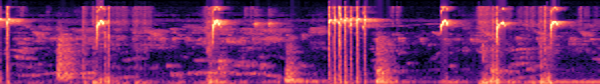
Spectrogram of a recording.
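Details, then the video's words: Flowerpecker giving sharp, very high, thin notes at irregular intervals, sometimes two in quick succession, between bursts of rapid high clicking; low hum and faint rustling behind. "SUARA BURUNG PENTIS RAJA GACOR"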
